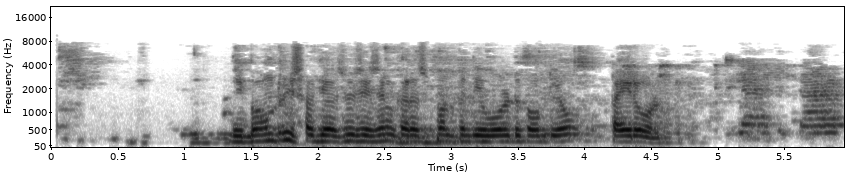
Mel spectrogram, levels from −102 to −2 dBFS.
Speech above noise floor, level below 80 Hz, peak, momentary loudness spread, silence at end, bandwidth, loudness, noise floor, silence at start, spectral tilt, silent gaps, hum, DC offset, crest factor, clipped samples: 28 dB; -56 dBFS; -2 dBFS; 18 LU; 0 s; 7.4 kHz; -14 LUFS; -42 dBFS; 0.05 s; -6.5 dB/octave; none; none; under 0.1%; 14 dB; under 0.1%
